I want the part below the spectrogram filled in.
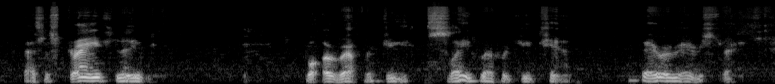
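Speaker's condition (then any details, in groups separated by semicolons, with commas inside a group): Spinal neurosarcoidosis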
